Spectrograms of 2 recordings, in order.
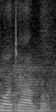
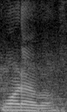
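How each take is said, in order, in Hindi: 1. बीच का व्यंजन स्पष्ट t की आवाज़ है। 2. बीच का व्यंजन नरम d जैसा लगता है। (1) "ਬ੍ਰਿਟਿਸ਼ ਬੋਲਣਗੇ" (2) "ਅਮੈਰੀਕਨਸ ਬੋਲਣਗੇ"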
